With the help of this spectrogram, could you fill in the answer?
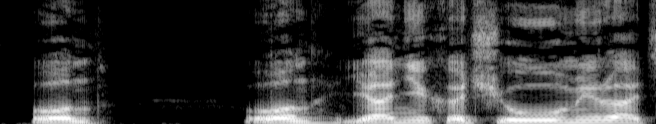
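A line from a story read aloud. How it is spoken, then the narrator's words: Sobbing, forced out. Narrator (Russian): всхлипывая, выдавил из себя Джейсон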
